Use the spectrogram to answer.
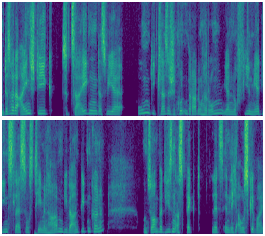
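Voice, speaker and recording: A man talks at a fairly quick pace with a high pitch. The sound is dry and close, with no echo. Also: ordinary pitch variation. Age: 40s. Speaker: financial advisor. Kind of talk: interview.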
